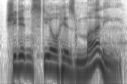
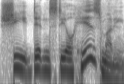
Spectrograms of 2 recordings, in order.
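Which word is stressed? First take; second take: money; his. First: The stress falls on the word 'money'. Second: The stress falls on the word 'his'. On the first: She stole something of his other than money. "So maybe she stole something else, but it wasn't his money" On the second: She stole someone else's money, not his. "Maybe maybe she stole somebody else's money"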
